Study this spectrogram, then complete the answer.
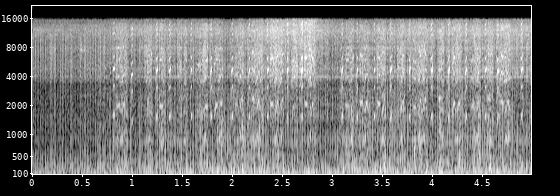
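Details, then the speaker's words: Focusrite Scarlett Solo USB audio interface heard through studio monitors, with the microphone near the speaker: quiet hiss with crackling ticks and buzz that changes as the CPU scrubs and renders; conducted USB noise correlated with CPU load. "static really annoying static and it's not just random static like that it's actually correlated to uh what my cpu is doing in my computer"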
